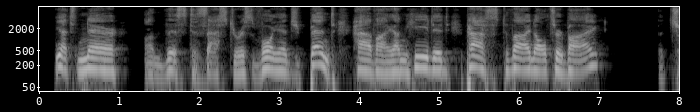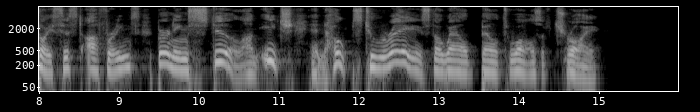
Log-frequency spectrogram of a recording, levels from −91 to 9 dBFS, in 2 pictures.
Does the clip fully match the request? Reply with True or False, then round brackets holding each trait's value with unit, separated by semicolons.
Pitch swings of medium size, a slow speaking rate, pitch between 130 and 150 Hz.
True (4.4 semitones; 115 wpm; 140 Hz)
